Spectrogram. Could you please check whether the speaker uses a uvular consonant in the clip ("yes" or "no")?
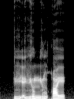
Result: yes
